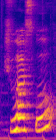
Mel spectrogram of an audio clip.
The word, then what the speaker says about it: churrasco: Churrasco, a popular Brazilian barbecue often featuring different cuts of meat.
